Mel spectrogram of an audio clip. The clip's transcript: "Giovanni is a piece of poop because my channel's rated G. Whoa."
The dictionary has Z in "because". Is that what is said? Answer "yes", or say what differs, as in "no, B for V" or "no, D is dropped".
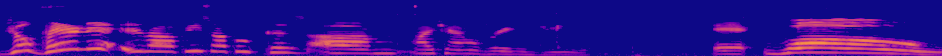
no, Z is dropped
